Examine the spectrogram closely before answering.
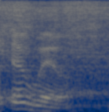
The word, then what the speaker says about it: uwu: You gotta just say uwu. That's how you say it.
